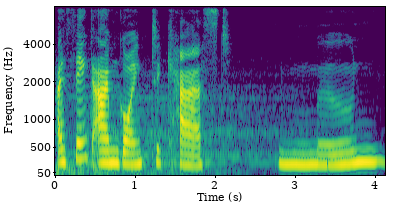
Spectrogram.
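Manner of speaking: slow, deliberate delivery. A player reads spell information while declaring a spell, speaking very slowly. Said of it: "I'm saying this very slowly".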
